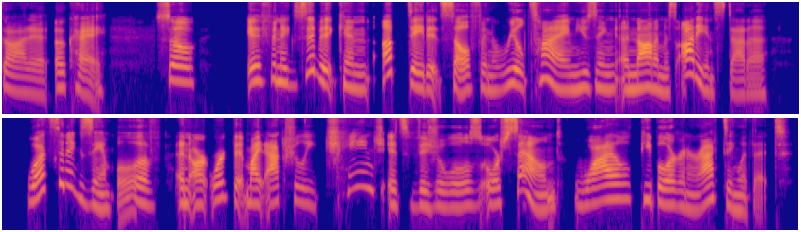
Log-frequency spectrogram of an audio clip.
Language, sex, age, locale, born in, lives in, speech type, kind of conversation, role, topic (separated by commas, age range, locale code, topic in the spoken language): English, female, 45-49, en-US, United States, United States, read, expert-assistant, asker, How can digital art become more interactive for audiences?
